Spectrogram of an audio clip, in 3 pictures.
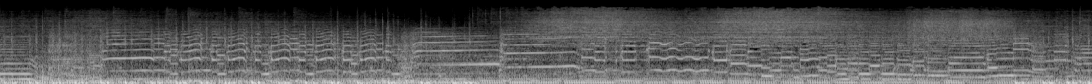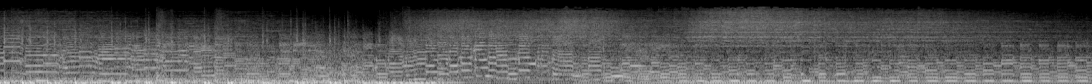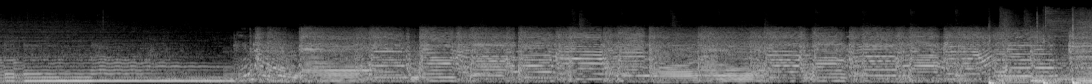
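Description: Blues-rock band playing an instrumental passage live, an electric guitar leading over bass guitar and drums. About halfway through the bass drops away, and near the end the guitar carries on nearly alone.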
